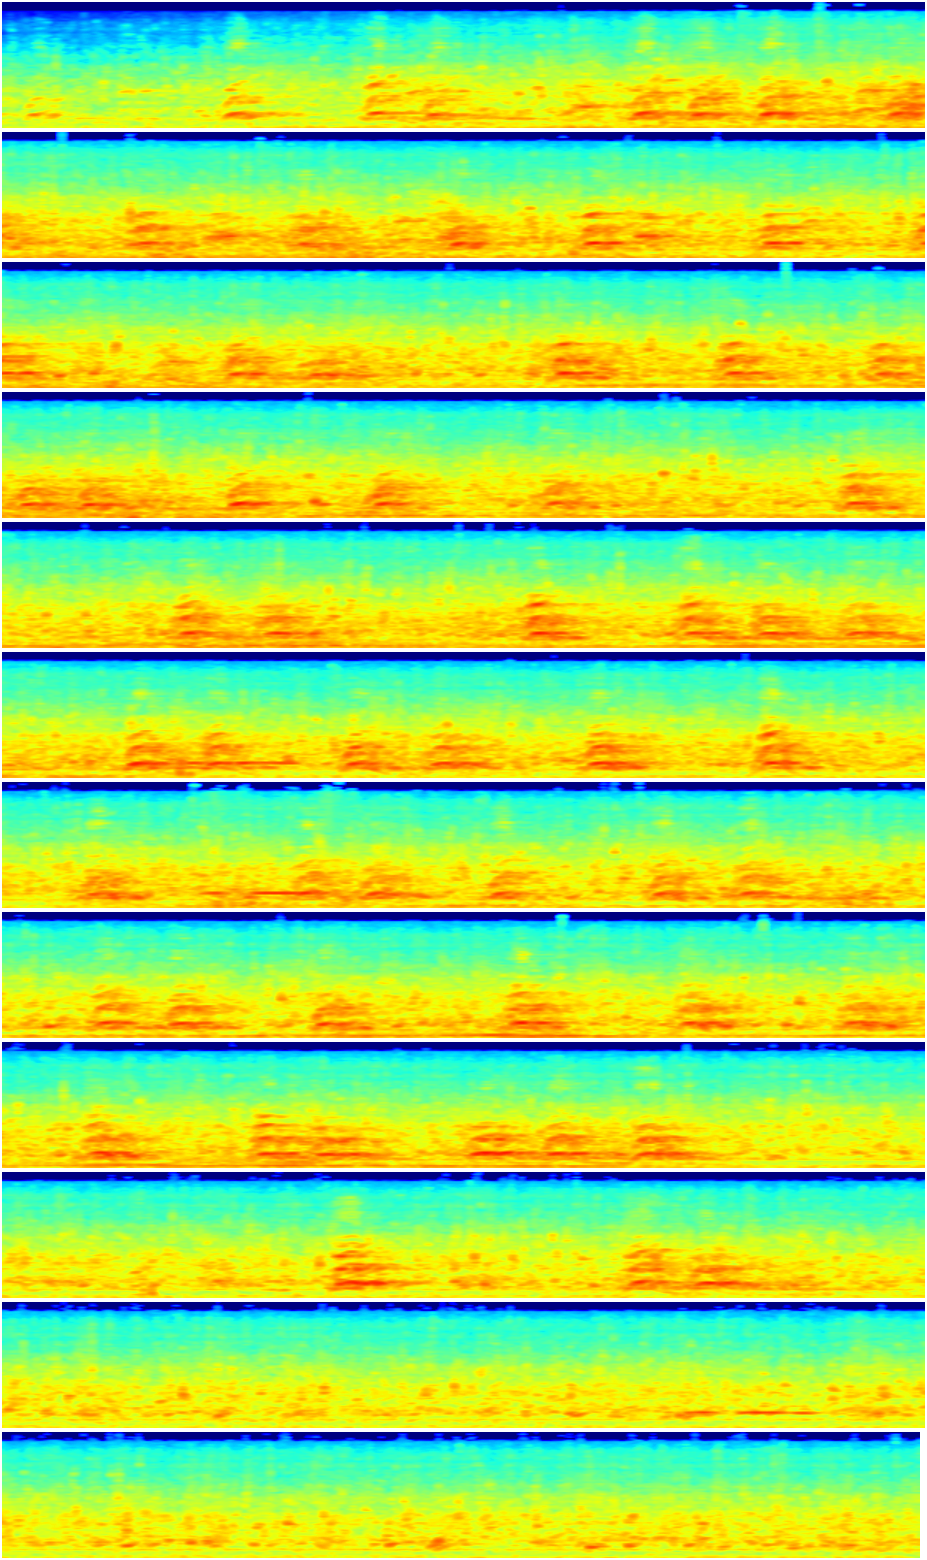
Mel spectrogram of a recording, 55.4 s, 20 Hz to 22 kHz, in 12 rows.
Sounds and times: river 0.0 - 55.3
dog barking 0.1 - 11.1
dog barking 12.0 - 16.9
dog barking 18.0 - 18.4
dog barking 19.3 - 20.2
dog barking 21.0 - 27.3
dog barking 28.0 - 32.0
dog barking 32.7 - 40.6
dog barking 43.2 - 43.6
dog barking 44.6 - 45.5

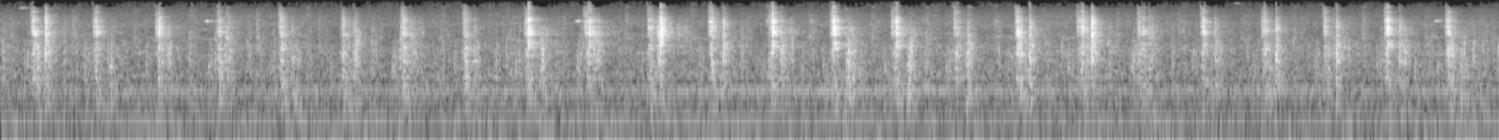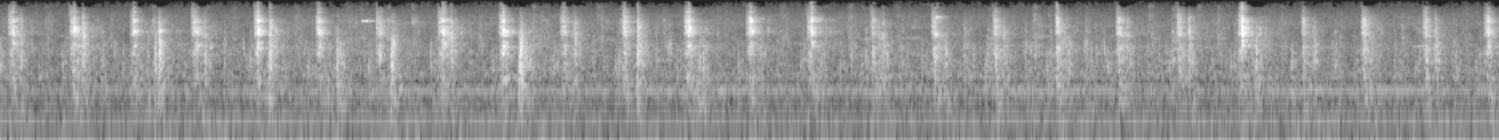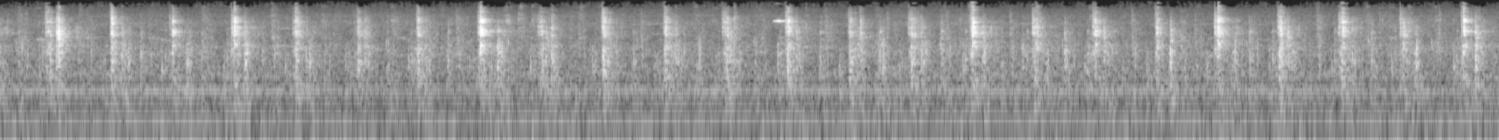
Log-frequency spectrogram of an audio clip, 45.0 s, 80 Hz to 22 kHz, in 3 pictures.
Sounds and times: conveyer belt 0.0 - 44.9

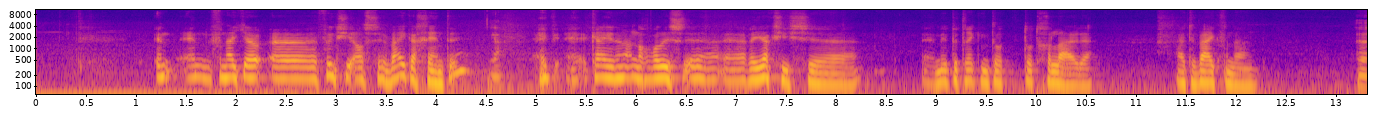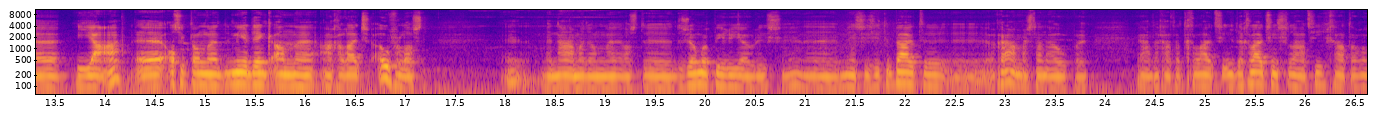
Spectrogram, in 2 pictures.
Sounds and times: Wijkagent Arthur vertelt 0.4 - 12.4
Wijkagent Arthur vertelt 13.2 - 17.3
Wijkagent Arthur vertelt 18.0 - 26.6

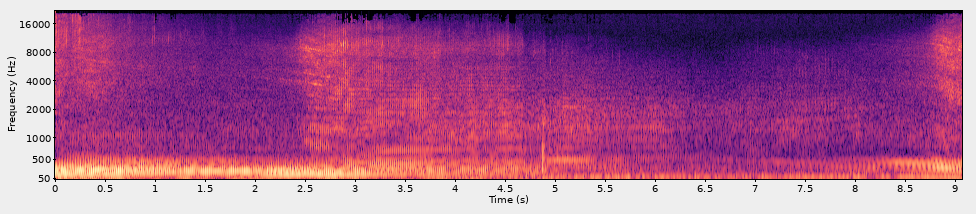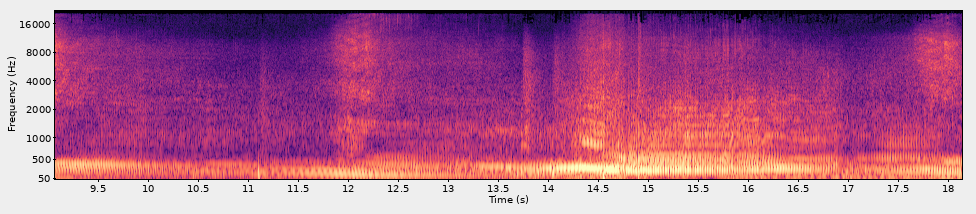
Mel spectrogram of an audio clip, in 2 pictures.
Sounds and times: Road Races 0.0 - 18.1

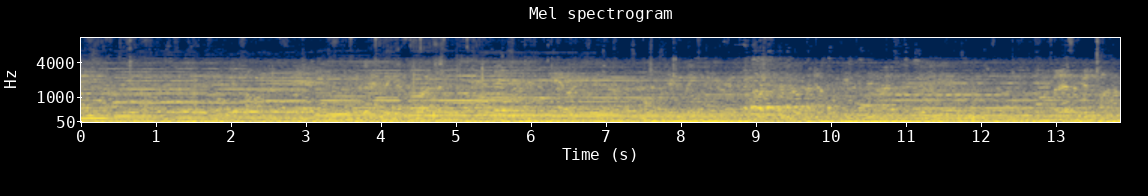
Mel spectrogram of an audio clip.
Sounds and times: Street music 0.0 - 9.2
Pedestrians and tourists 0.0 - 13.8

